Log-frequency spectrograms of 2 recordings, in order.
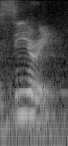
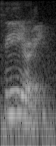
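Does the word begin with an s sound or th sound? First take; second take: s sound; th sound. First: The word begins with an s sound. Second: The word begins with a th sound. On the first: The speaker calls it wrong. "You don't say theory or Siri" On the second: The speaker calls it right. "There's a pressure"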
